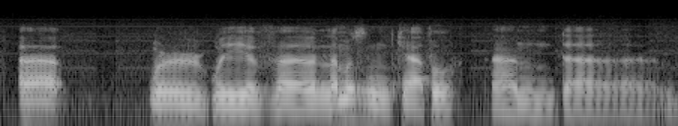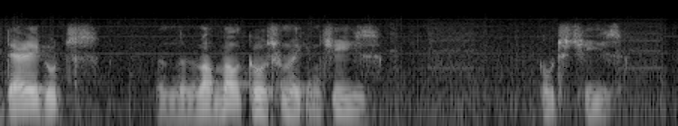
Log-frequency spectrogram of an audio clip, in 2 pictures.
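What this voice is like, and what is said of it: Irish Donegal accent. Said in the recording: “you obviously haven't lost the Donegal accent ... you really haven't lost it”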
